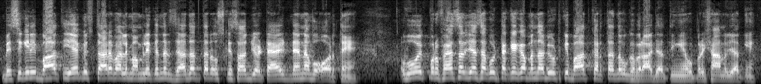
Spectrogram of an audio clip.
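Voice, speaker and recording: High-voiced, indignant middle-aged man. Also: clear, resonant tone. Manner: indignant, scornful ranting. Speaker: vlogger. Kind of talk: casual monologue.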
